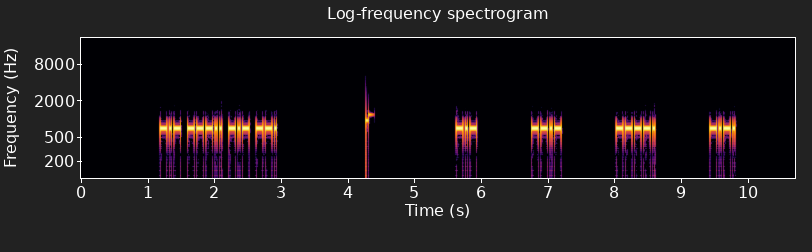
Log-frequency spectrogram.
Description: Morse code, heard as a keyed tone, about 36 wpm, spaced as for 15 wpm, 700 Hz. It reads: K8KG KQ9C
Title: USA Call Signs - 4 Characters - 8x Character Spacing - 35wpm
